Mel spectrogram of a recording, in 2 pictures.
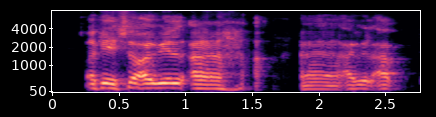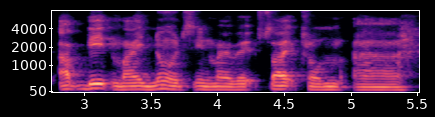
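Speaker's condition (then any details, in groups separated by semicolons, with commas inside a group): No condition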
